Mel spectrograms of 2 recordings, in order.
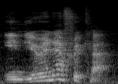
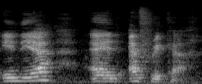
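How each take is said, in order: First: An R sound links India to and. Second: No R sound links India to and. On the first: The speaker calls it right. "We put a little R in there" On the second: The speaker calls it wrong. "you can't say"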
